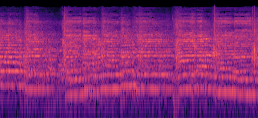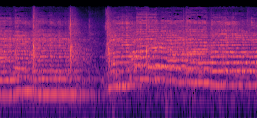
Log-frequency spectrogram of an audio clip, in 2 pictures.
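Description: Live singing: voices carry a slow melody in long held notes, with hands clapping along. The singing drops out briefly about seven seconds in, then comes back strongly.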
